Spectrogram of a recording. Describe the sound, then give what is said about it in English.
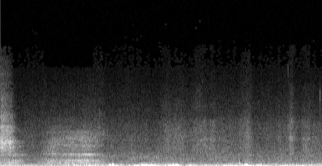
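Steady wind rumbles against the microphone on a windy beach by the surf, with low gusty buffets swelling now and then over a broad, hissing background. “The group that is here stands on a windy beach.”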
